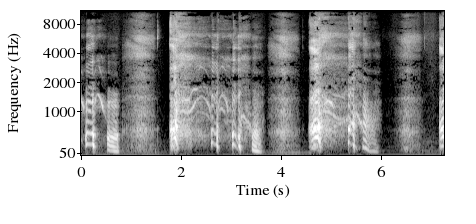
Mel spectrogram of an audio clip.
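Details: Cough.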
